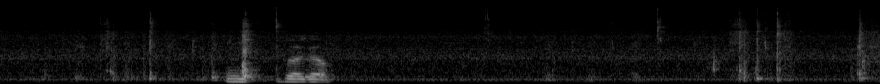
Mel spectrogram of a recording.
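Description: A plastic cup rustles and crinkles in a man's hands.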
